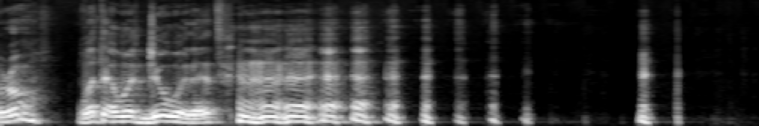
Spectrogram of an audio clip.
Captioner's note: Ketawa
